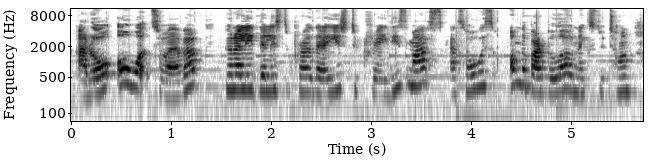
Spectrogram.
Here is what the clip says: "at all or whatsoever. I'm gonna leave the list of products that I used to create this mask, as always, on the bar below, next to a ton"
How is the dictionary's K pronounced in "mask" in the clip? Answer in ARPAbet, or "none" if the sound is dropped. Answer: none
